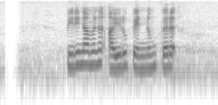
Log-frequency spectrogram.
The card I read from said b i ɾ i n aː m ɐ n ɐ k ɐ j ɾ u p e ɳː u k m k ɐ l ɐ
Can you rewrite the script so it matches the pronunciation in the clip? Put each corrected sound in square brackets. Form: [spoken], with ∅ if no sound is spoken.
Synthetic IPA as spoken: [p] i ɾ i n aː m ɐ n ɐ [ʔ] ɐ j ɾ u p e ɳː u [∅] m k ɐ [ɾ] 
